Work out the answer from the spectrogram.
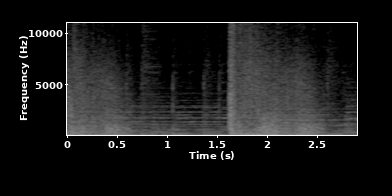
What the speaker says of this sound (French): Ah, c'était explosion ça.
